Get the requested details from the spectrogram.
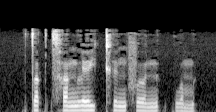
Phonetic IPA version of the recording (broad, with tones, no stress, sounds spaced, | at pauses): t̪ ɐ˨ k̚ t͡sʰ ɐ˨˧ ŋ l e˧ j kʰ ɪ˨ ŋ f ɵ˨ n | kʷ ɐ˨˩ m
